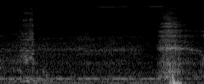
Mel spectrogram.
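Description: Failing Seagate Cheetah 15K.7 hard drive spinning: a faint steady hum over a light hiss, which the owner likens to a read head scraping a platter. The hum stops about three-quarters through, followed by a short soft puff.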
